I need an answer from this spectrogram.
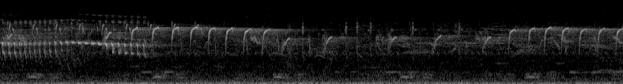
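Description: Small birds singing: a buzzy trill over the first second and a half, then runs of quick chirps that each sweep down in pitch, about six a second, the second run starting about five seconds in.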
